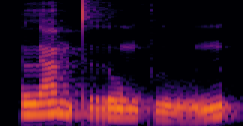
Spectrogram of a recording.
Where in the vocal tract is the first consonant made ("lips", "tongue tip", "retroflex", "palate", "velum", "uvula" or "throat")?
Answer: tongue tip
